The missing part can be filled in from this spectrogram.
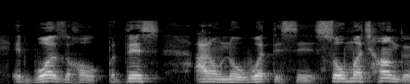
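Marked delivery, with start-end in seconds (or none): none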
